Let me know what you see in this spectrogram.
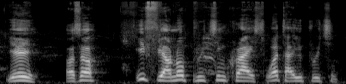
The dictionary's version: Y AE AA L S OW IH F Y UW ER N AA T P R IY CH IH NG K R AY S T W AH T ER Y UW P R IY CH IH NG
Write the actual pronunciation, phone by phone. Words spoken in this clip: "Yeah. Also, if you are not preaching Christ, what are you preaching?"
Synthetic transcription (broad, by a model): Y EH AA S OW IH F Y UW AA N AA T P R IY CH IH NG K R AY S T W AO T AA Y UW P R IY CH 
